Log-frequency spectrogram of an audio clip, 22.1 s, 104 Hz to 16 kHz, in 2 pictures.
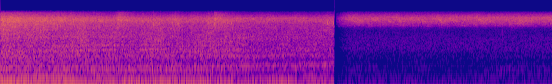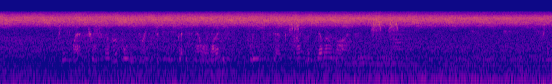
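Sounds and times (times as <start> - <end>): distant voices: 0.0 - 6.7, 12.3 - 22.0
insects buzzing: 0.0 - 22.0.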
